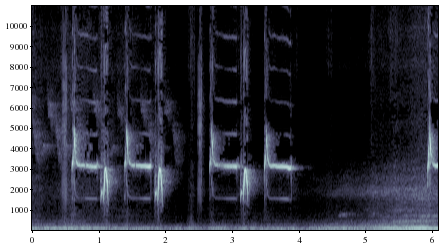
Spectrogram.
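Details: Prinia in ngalun style, used to set other birds singing. Four whistle-and-buzz phrases and a lone whistle, then another whistle near the end as a low engine-like rumble grows.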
